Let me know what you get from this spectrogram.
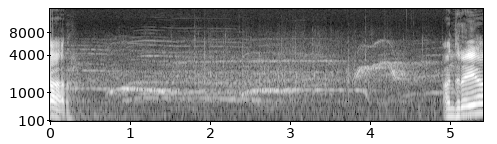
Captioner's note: audience cheering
